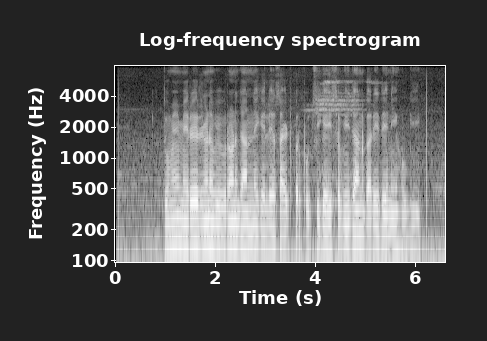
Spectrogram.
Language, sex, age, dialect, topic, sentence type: Hindi, male, 51-55, Garhwali, banking, statement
